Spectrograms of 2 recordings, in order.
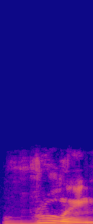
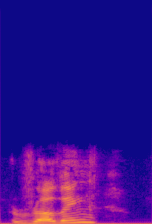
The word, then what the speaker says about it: ruling: um let's go to the word ruling here okay instead of rolling ruling ruling ruling okay one more time ruling okay smooth l ruling ruling ruling okay with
